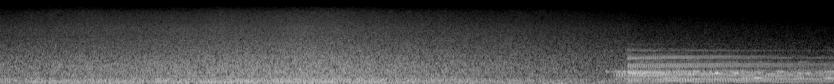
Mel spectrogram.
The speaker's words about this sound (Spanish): desde el cual se puede observar la confluencia entre los ríos Báquer y Neff, un lugar impresionante en el que la potencia de los caudales quita el aliento.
